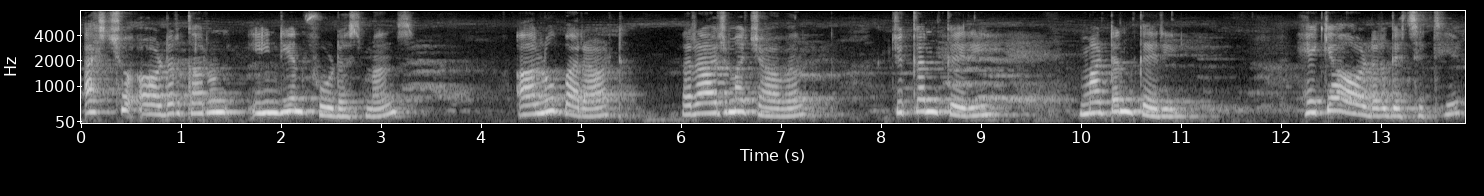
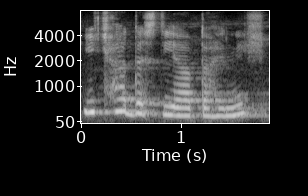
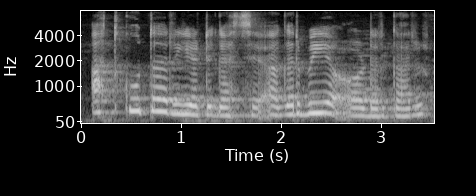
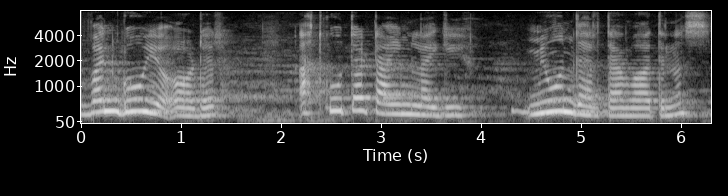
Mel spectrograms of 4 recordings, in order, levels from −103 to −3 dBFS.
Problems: constant background noise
